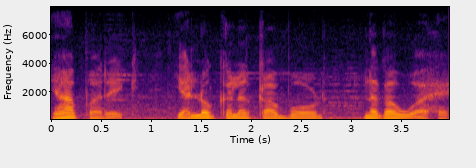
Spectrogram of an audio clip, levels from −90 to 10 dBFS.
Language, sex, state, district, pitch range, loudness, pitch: Hindi, male, Himachal Pradesh, Shimla, 110-145 Hz, -18 LUFS, 130 Hz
